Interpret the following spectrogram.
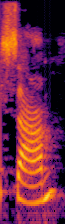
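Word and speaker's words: psalm: शाम, देखिए पी है, पी को हम नहीं पढ़ रहे हैं, भजन होता है।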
